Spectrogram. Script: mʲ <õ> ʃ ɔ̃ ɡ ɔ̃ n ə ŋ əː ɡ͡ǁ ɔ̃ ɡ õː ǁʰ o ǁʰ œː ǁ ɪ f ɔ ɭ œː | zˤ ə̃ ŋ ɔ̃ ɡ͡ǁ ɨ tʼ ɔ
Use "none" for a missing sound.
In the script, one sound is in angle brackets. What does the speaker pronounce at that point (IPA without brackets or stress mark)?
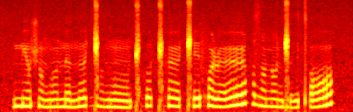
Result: ɔ̃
